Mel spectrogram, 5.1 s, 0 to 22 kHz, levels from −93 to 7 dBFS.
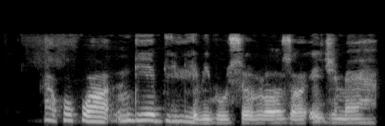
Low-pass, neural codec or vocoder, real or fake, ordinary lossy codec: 7.2 kHz; vocoder, 44.1 kHz, 128 mel bands, Pupu-Vocoder; fake; MP3, 48 kbps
